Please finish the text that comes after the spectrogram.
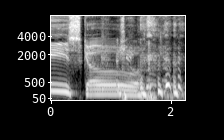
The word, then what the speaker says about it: Esko: How else would you possibly pronounce that? Isco. Esco. I guess East Coast is a possibility. Yeah, thank you. Mm-hmm. Esco.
